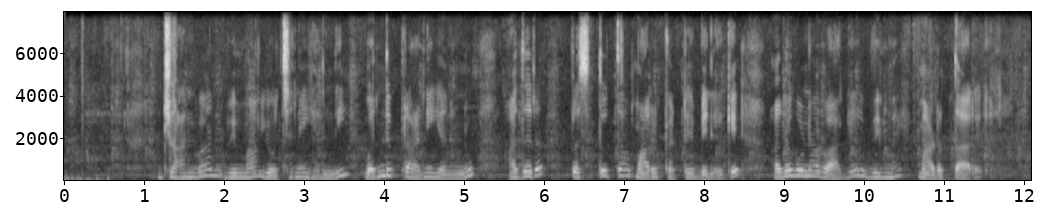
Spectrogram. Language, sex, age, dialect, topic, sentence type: Kannada, female, 31-35, Mysore Kannada, agriculture, statement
